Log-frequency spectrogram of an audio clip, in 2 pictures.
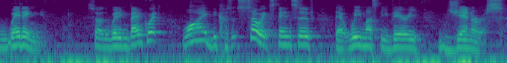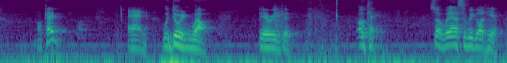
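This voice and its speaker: A middle-aged man teaches English on a live stream in a loose, joking manner. His voice sits slightly higher than most men's. He chats with viewers as he explains. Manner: chatty and playful, jokes with viewers.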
